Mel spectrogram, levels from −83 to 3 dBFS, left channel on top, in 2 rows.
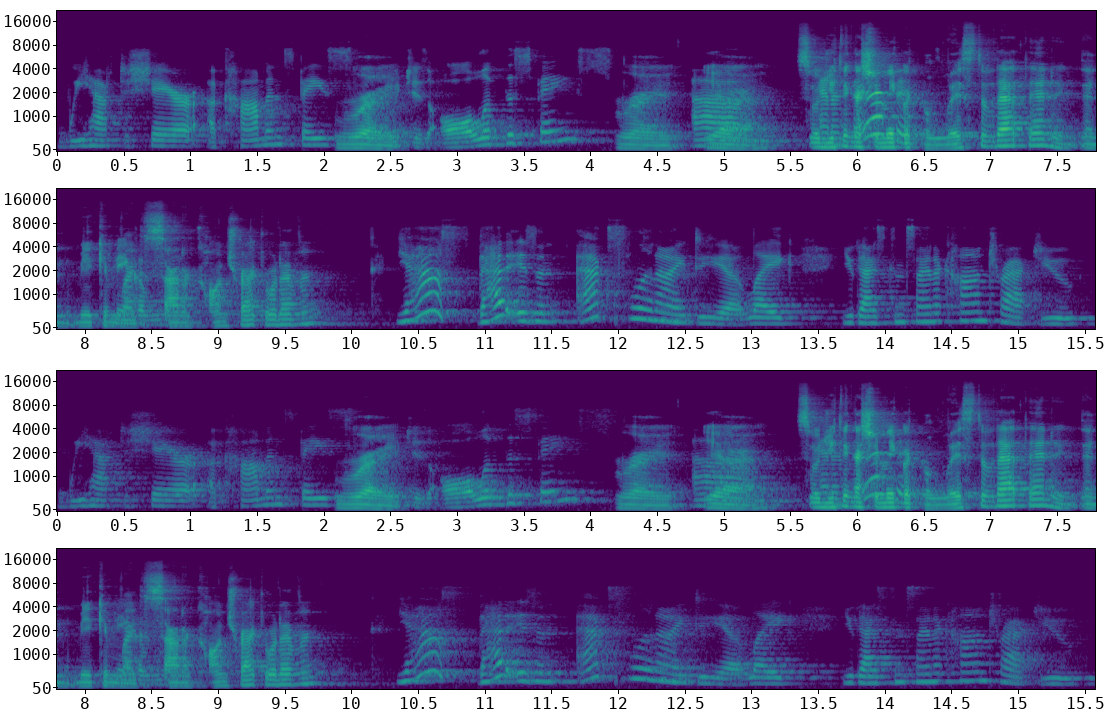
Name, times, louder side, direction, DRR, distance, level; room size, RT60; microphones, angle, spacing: voice 1, 0.0-2.2 2.6-4.1 4.8-5.4 5.7-6.4 8.2-8.7 10.1-15.5, left 5 dB, 50° left, 10 dB, 0.8 m, -39 dB
voice 2, 2.1-2.6 4.2-5.3 5.6-9.8, equal, 5° right, 10 dB, 0.4 m, -33 dB
20.5 x 9.5 x 4.2 m, 1.2 s
head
